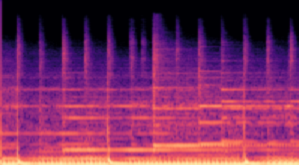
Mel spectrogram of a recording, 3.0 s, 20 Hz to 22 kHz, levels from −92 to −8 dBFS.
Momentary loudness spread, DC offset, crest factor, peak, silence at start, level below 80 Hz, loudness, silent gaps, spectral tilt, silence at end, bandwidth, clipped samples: 1 LU; under 0.1%; 10 dB; -4 dBFS; 0 s; -14 dBFS; -18 LUFS; none; -6.5 dB/octave; 0 s; 8.2 kHz; under 0.1%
